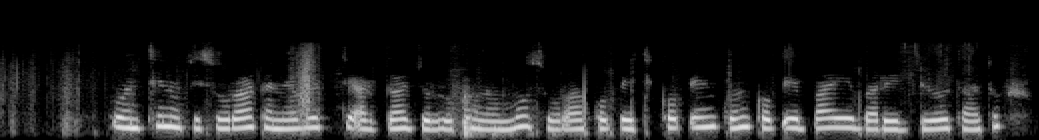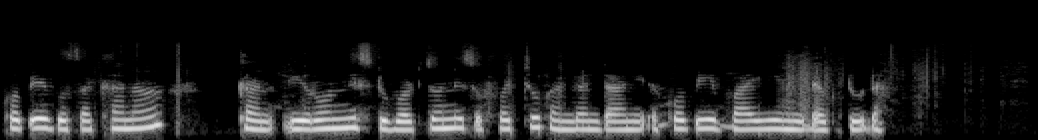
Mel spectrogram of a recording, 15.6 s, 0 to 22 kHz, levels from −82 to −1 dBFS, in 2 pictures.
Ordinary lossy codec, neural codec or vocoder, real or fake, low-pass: AAC, 32 kbps; none; real; 7.2 kHz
